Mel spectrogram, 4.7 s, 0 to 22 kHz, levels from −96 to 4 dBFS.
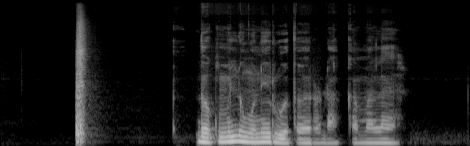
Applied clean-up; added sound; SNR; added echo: neural mask model RNNoise.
